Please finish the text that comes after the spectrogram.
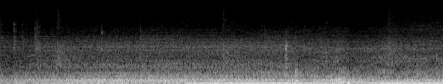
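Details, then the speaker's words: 1991 Mazda Miata, hot from sitting in direct sun, idling a little high at about 1700 rpm with the AC on; steady four-cylinder hum. Broken alternator tensioner bracket only partly fixed, charge light still faintly on. "idling a little high all right so with the ac on we're idling at like i mean what is that like 1700"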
